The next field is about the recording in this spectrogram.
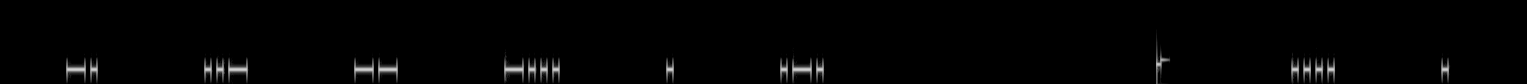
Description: Morse code, heard as a keyed tone, about 20 wpm, spaced as for 7 wpm, 700 Hz. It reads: NUMBER HE
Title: 6x Character Spacing - Top 100 Words - 20wpm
